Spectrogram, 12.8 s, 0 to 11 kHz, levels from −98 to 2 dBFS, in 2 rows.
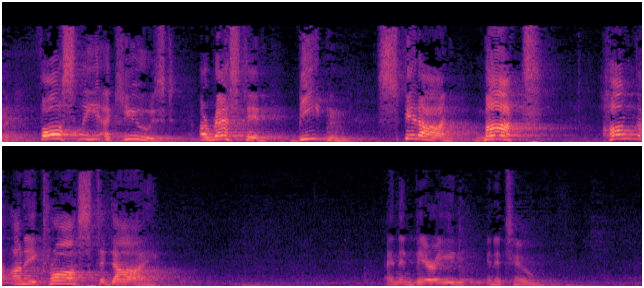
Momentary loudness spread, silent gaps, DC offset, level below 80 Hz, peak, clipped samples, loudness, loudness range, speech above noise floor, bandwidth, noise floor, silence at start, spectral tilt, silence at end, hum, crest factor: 19 LU; none; under 0.1%; -56 dBFS; -8 dBFS; under 0.1%; -28 LUFS; 12 LU; 33 dB; 9.6 kHz; -61 dBFS; 0 s; -4.5 dB/octave; 0.65 s; none; 22 dB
